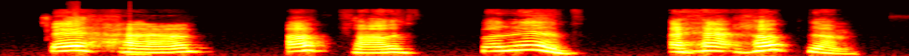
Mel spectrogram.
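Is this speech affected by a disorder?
Yes: myasthenia gravis.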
